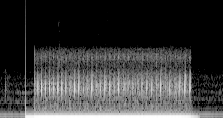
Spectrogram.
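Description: A guinea pig chatters its teeth in a rapid, even run of clicks that signals anger.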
